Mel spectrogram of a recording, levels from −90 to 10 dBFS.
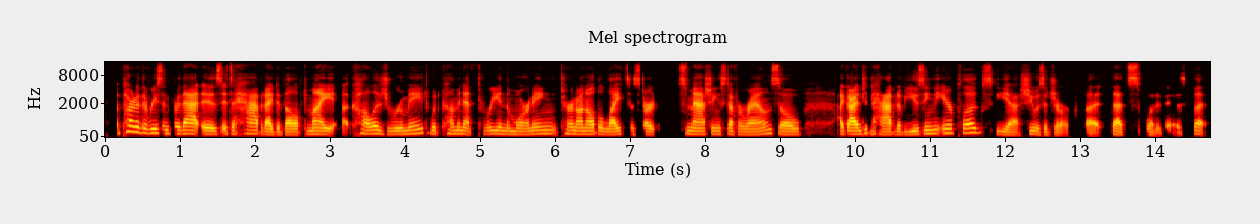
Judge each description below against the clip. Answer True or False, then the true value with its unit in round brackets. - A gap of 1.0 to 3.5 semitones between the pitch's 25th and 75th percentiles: True (3.2 semitones)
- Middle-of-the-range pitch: True (155 Hz)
